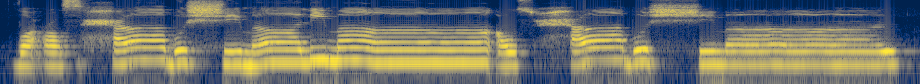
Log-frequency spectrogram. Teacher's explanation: وقف کی صورت میں جب ہم لام کو ساکن کریں گے تو ہم 2 سے 6 حرکت طول دے سکتے ہیں. میم زبر الف ما، 2 سے 6 حرکت اس کو لمبا کر کے پڑھ سکتے ہیں. 6 حرکت لمبا کرنا افضل ہے اور قرآن پاک کی تلاوت میں یہ خوبصورتی بھی پیدا کرتا ہے.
